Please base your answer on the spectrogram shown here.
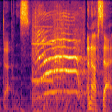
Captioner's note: screams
